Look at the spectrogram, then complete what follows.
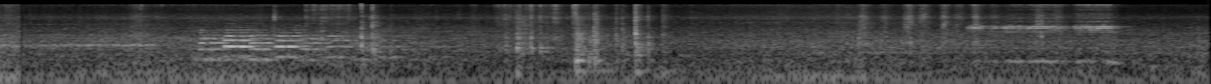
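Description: A few light clicks and taps of a hacksaw blade against a PVC pipe as it is set in place. A quick run of short, high pitched pips about a second in is louder than the taps, and another pip comes near the end.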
